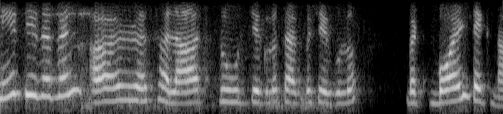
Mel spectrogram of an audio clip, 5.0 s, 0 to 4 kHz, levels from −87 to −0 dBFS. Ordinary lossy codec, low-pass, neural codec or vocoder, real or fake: Opus, 16 kbps; 3.6 kHz; none; real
